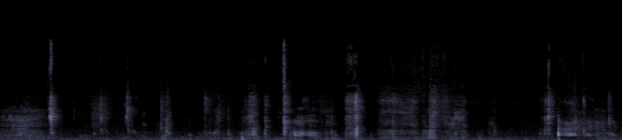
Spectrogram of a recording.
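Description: Close-miked eating of corn on the cob: chewing and biting into the cob, with wet mouth sounds and several sharp clicks spread through.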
